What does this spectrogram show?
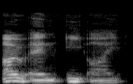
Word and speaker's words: Oneironauts: Oneironauts? It's Oneironauts.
